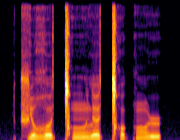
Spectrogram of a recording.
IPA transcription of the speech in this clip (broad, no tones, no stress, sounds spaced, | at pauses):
t͡ʃ y ʁʷ ə ǀʰ õ l ɜ ǀʰ ɔ k ɔ̃ ɹ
